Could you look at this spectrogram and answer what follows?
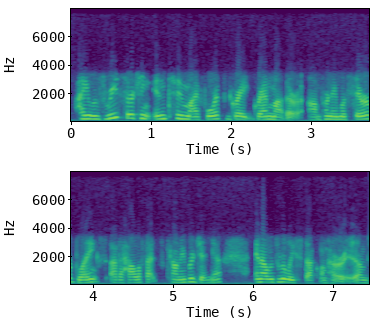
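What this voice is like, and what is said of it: Southern North Carolina accent. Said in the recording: “I'm hearing a little Southern in your voice ... I'm from North Carolina, and this is definitely, I would tell you, this is a North Carolina accent, or at least one of them.”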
